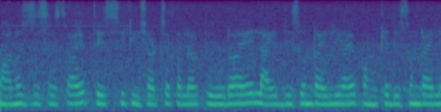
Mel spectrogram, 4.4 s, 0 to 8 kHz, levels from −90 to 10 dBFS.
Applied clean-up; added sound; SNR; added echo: none; none; none; none.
